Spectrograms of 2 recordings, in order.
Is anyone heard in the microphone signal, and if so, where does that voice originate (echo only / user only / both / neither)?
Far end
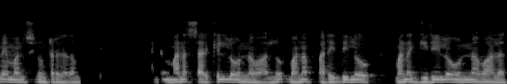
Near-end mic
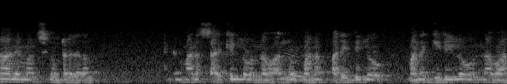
both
